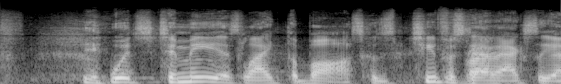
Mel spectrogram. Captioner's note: chuckles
